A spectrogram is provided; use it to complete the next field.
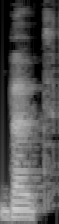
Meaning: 1. the spoil, booty taken by violence, as in war 2. the loot, fruits of crime 3. a hunter's prey 4. the gains, as in a game of chance
- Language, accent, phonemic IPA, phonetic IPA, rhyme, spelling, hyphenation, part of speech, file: Dutch, Belgium, /bœy̯t/, [bœːt], -œy̯t, buit, buit, noun, Nl-buit.ogg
